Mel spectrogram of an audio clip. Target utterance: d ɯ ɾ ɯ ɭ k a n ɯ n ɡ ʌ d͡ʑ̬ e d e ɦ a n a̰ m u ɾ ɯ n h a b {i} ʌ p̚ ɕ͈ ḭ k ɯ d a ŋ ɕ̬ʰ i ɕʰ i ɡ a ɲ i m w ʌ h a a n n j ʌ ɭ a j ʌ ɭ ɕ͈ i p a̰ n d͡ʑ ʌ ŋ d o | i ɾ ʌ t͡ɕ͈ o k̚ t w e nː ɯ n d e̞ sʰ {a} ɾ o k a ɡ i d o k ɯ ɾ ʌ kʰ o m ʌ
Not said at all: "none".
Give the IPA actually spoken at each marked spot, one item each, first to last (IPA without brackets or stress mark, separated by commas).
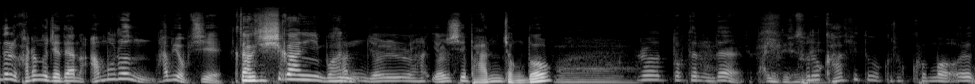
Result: i, ʌ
